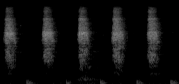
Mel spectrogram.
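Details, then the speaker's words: Manual breast pump in use by a new mother, cup fitted closely to the breast to avoid air leaks: rhythmic squeaky suction strokes, five in under two seconds, each with a soft release click. "तो इसमें अब breast के साथ adjust करना अच्छी तरह से करना है नहीं तो हवा इधर-उधर से हवा निकलेगा ना तो मिल्क अंदर नहीं जाएगा और फिर इसे प्रेस करना ऐसे करके"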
